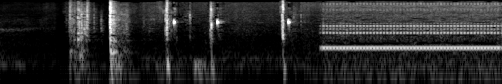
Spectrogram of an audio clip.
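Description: Telephone sounds on an outgoing call: a few clicks and short electronic beeps, then a steady, continuous ringing tone that holds to the end.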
